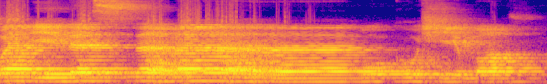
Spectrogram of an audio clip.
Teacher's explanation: Sama dibaca kadarnya 4 sampai 5 harokat, tempat wajib muttasil. Nah, jadi harus dibaca lebih panjang dari 2 harokat.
